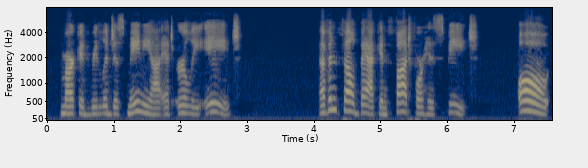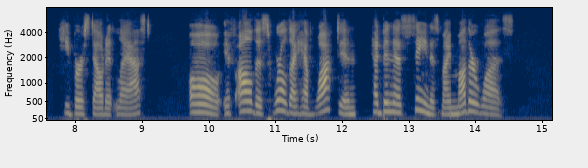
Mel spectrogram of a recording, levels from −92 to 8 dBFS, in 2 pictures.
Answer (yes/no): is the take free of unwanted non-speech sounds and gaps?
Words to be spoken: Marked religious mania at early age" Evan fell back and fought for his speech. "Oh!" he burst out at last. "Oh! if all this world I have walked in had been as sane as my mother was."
yes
